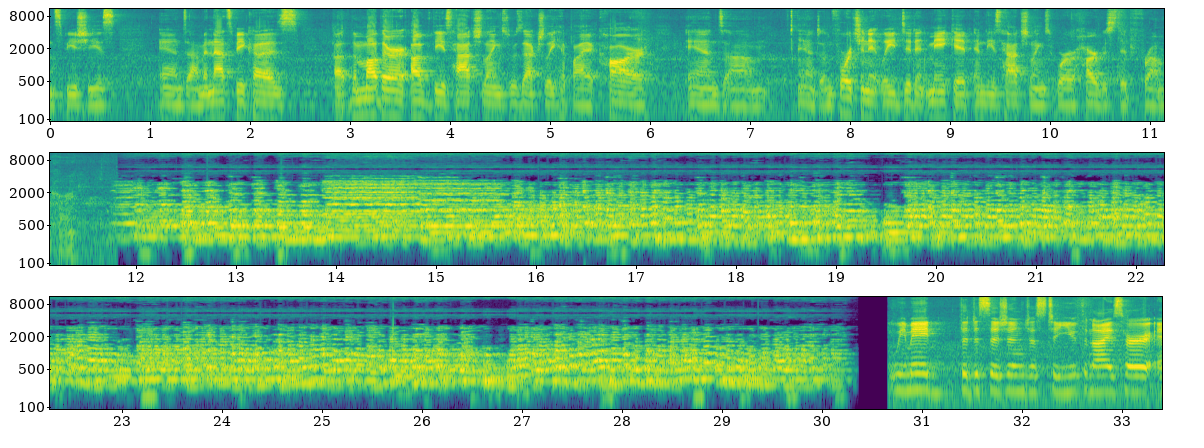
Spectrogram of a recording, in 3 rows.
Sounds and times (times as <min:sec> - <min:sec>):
Speech: 0:00.0 - 0:11.5, 0:30.7 - 0:33.4
Music: 0:11.8 - 0:30.4.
